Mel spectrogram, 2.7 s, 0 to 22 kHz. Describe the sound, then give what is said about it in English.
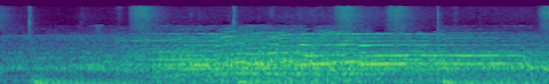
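Residents of Wuhan, China, locked inside their high-rise apartments during the January 2020 lockdown, shout and wail for help, a sustained, echoing chorus of cries rising and overlapping across an open urban space, with no clear individual speech. “Residents of Wuhan locked inside their high-rise apartments, screaming for help.”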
